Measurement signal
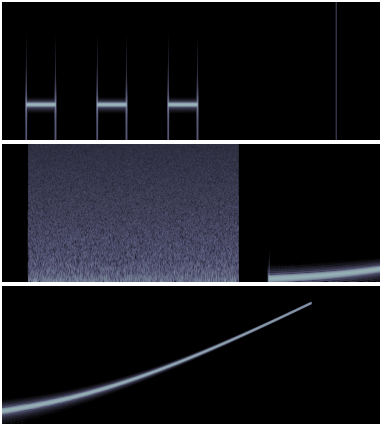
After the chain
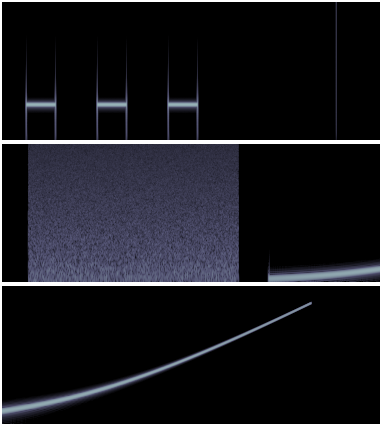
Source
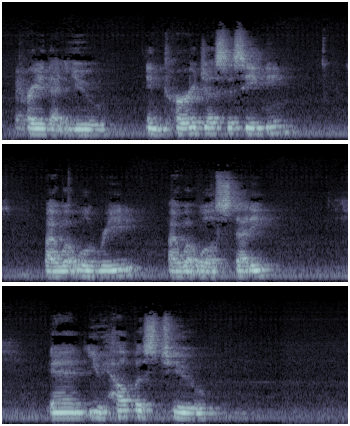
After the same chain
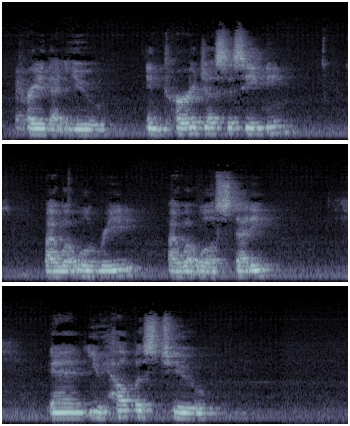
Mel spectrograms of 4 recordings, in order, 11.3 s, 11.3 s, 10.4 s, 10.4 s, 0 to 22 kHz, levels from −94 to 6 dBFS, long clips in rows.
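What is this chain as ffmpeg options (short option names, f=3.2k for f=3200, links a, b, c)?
-af "lowshelf=f=73:g=-10,volume=-1dB"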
